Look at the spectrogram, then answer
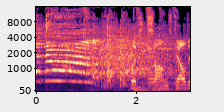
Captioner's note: cheering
